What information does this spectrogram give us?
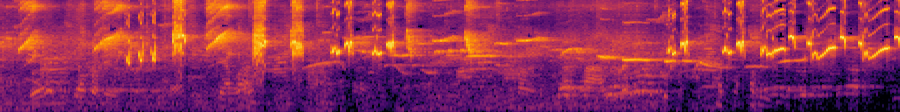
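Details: Oriental magpie-robin in fighting mood: harsh rasping bursts and mixed chatter first, then a steady flat whistle and fast looping whistled phrases near the end.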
